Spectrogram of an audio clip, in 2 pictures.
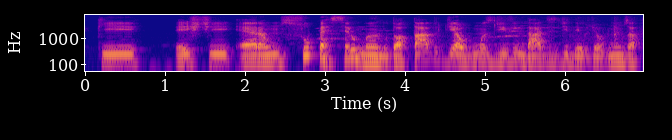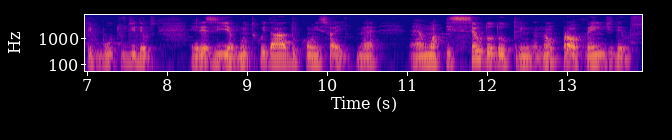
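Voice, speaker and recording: Speaking at a fairly slow pace, a man uses a plain, everyday voice at a medium pitch. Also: fairly even intonation. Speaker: bible teacher. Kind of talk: lecture.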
